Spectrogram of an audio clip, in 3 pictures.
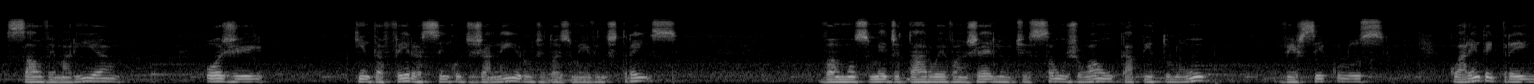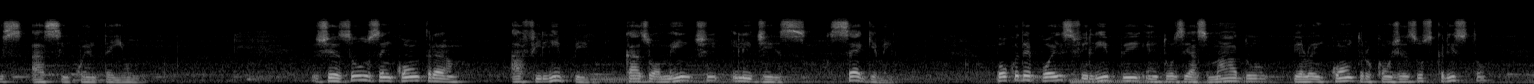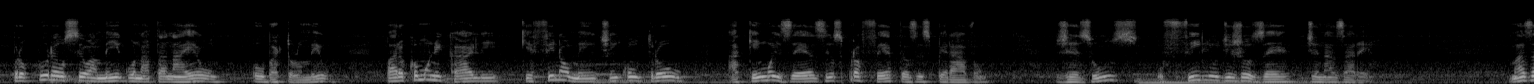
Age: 50-69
